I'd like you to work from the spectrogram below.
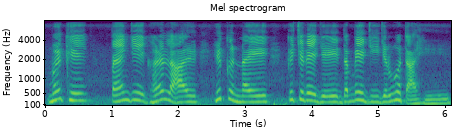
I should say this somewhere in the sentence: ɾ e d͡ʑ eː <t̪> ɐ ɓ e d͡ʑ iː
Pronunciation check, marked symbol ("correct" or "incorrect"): incorrect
